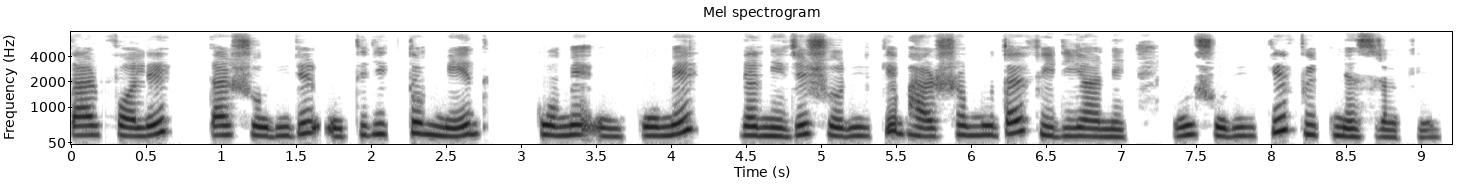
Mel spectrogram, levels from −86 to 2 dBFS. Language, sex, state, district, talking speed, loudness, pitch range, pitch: Bengali, female, West Bengal, North 24 Parganas, 110 wpm, -16 LUFS, 220-260 Hz, 240 Hz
